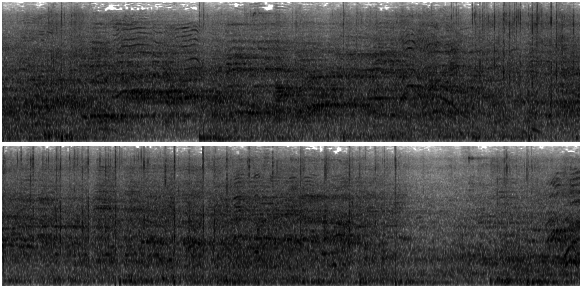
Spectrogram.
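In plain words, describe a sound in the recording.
A volleyball thumps off players' arms.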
